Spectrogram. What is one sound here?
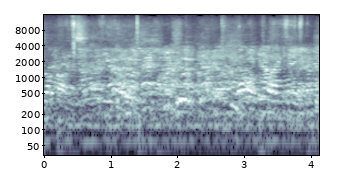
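A playing card slaps softly onto a mat.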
